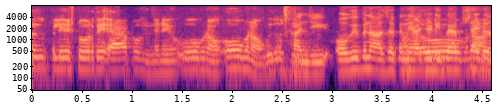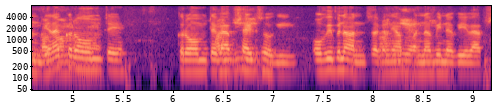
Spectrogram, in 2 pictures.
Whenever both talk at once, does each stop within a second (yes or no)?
no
